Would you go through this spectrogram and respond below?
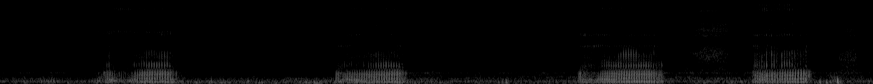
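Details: Sleeping pug: loud rattling snores with each breath, about four in seven seconds, with quieter gaps between; short-nosed dog snoring.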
